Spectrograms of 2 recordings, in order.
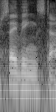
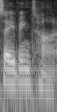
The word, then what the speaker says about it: saving time: of course you say saving time or savings time it is no s it it's just saving time I'm I've been saying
